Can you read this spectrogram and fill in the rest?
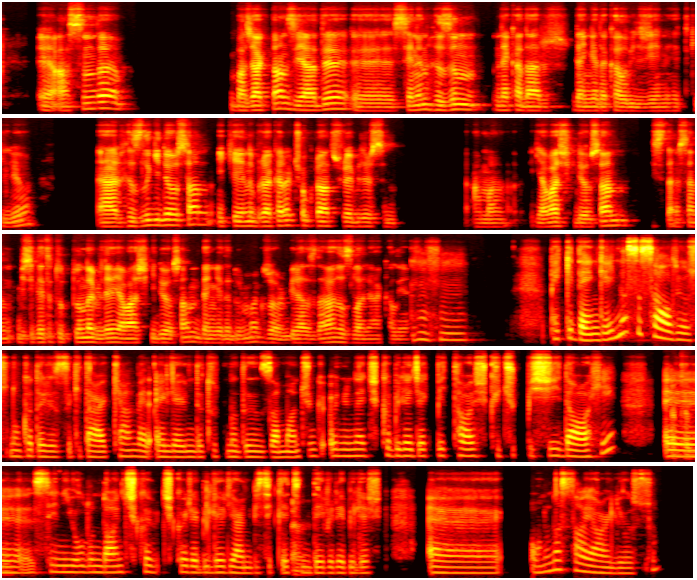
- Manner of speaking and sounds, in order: none
- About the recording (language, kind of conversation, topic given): Turkish, podcast, Bisiklet sürmeyi nasıl öğrendin, hatırlıyor musun?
